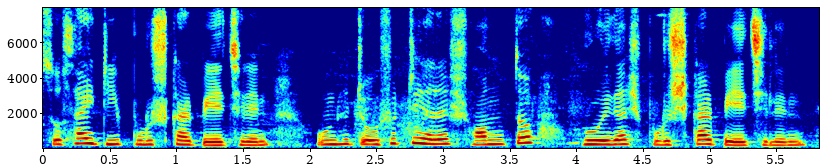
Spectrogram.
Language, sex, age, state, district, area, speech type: Bengali, female, 18-30, West Bengal, Alipurduar, rural, spontaneous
